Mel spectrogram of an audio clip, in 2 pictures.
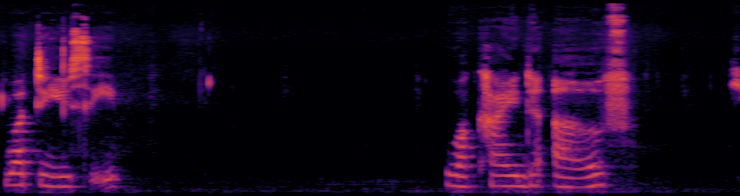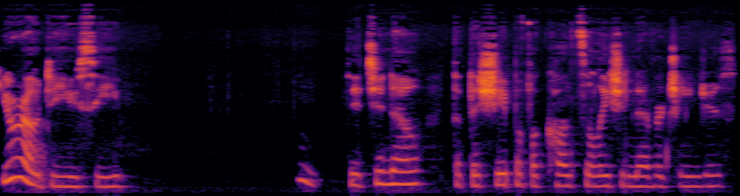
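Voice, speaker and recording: A female preschool teacher reads a children's science picture book aloud in a fairly high pitch. She's animated and encouraging, speaking to her young listeners and posing questions she then answers herself.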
